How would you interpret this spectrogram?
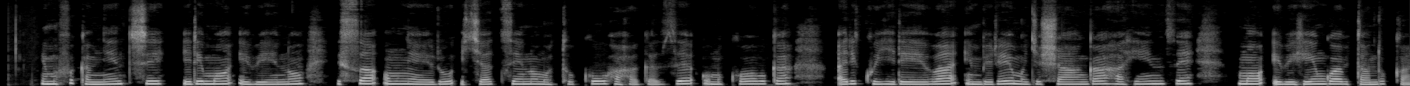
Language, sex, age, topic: Kinyarwanda, female, 18-24, agriculture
